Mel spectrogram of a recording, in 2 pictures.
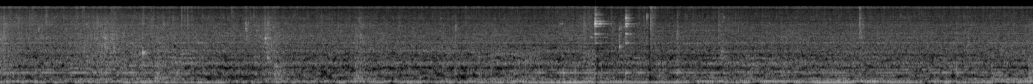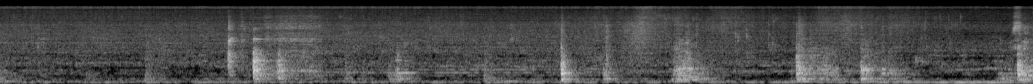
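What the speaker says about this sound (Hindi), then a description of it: "अभी इसमें दाल ऐड करते हैं। इसमें दाल डालना है।" Soaked masoor dal is added to a pot and stirred, with steady sizzling and watery hiss throughout and scattered scraping clinks of the spoon growing more frequent toward the end, no talk.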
